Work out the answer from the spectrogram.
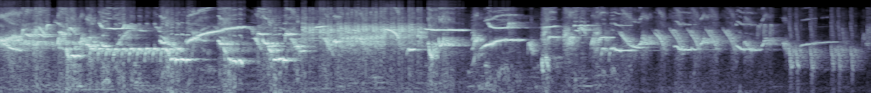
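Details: Canaries in 'gacor nembak panjang' style deliver fast rattled trills and sweeping whistles, the dense song thinning toward the end into scattered high chirps and short slurred notes.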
